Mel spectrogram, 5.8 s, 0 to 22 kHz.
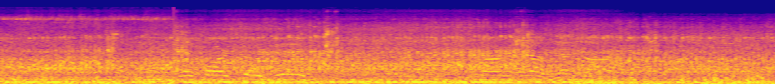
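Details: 2011 Freightliner Coronado DD15 diesel after fuel injector and harness replacement and priming fires right up into a deep, steady, even idle rumble with a few brief clicks; healthy idle.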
